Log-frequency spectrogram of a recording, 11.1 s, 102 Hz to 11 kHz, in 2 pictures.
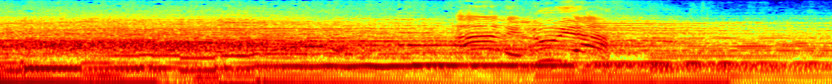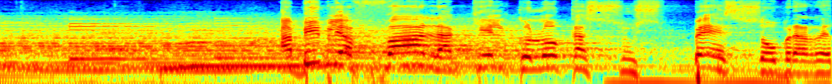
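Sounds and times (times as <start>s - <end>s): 
high rising whoops: 0.0s - 7.4s
large crowd at a religious service shouting and cheering: 0.0s - 9.8s
steady low musical drone: 0.0s - 10.2s
speech: 7.5s - 11.0s.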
